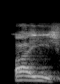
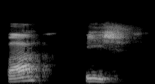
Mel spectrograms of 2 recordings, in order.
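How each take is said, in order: First: Said in the usual way. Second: País split into pa, pause, ís; syllable by syllable. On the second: Shown as a demonstration. Teacher showing how país is divided, syllable by syllable. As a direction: separate país into two spaced syllables. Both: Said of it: "como é que separa país?".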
